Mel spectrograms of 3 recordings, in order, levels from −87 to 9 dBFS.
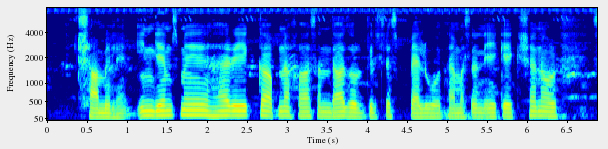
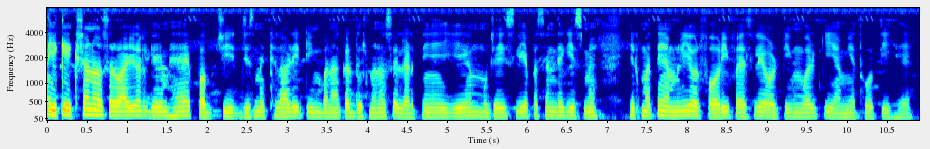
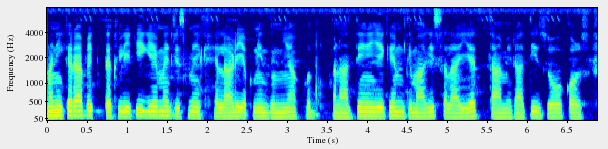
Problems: constant background noise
